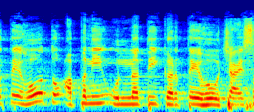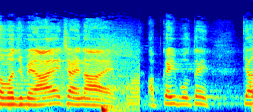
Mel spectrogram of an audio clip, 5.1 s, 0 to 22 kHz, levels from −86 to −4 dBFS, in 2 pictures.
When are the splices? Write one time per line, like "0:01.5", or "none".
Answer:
0:03.8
